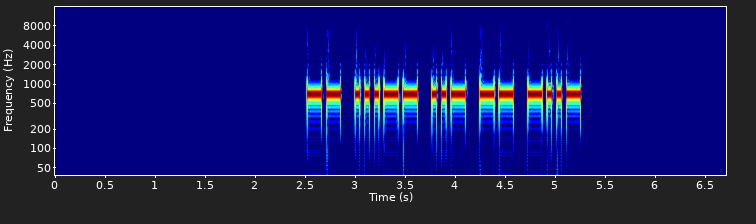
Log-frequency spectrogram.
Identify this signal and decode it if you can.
Morse code, heard as a keyed tone, about 25 wpm, 700 Hz. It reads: M3UMX
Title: DXCC-100 Call Signs - 5 Characters - Repeated 3x - 25wpm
